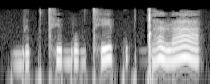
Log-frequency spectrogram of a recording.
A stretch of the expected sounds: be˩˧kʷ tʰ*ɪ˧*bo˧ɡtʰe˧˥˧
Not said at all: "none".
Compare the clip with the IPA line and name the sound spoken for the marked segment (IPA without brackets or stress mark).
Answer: ɪ˧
